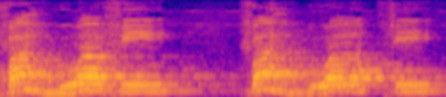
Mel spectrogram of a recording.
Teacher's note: Dan yang kedua dibaca dalam keadaan sukunul ha pada dhamir fahuwa. Maka dibaca fahuwa fi, fahuwa fi, dan ini sesuai dengan qiraah Al-Kisai dan As-Susi an Abi Amr.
